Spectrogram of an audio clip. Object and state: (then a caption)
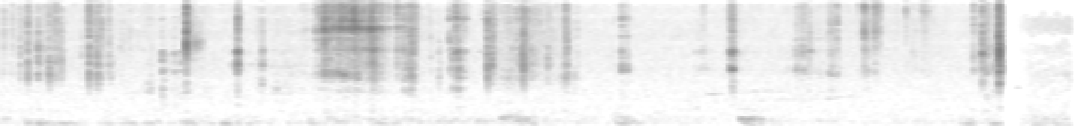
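Glycerin soap bar being carved. A clear, translucent yellow glycerin soap bar held in the hand is scraped and sliced with a metal blade, leaving powdery shavings on its surface. The result is a run of quiet, crisp, bright scratching and cutting ticks, with a longer, brighter scrape partway through. The sound stops abruptly near the end before a faint hiss returns.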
